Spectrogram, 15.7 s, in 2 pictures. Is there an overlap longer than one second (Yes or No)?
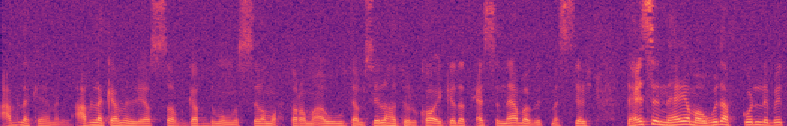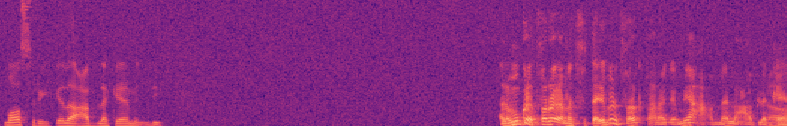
No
